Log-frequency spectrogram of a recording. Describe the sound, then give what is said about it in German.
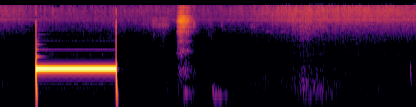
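A telephone ringing tone on an outgoing call: a single steady, mid-pitched beep lasting about one second, followed by a long near-silence with faint small noises, then a sharp click at the very end. “ich werde ihn jetzt anrufen”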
